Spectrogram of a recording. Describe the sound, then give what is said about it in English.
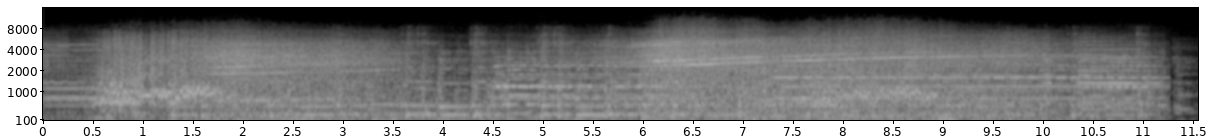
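Turbine engines power up, a loud, steady roar layered with high whining tones that climb in pitch as they spin faster, sustained for about ten seconds before cutting off. No voices. “batteries to power, turbines to speed.”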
